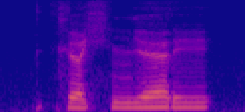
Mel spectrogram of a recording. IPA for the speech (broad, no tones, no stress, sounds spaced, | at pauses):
kʲ ɑ ç nʲ ɛ ɾ i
